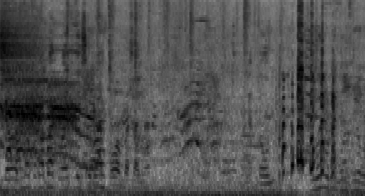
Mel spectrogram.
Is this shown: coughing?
no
